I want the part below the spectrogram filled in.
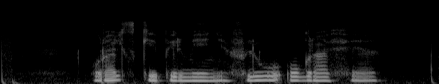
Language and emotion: Russian, neutral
